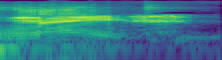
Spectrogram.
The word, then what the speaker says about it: knife: the K is silent. How you spell knife? He said, I'm in school, spell knife, N-I-F-E. He said, no, it got a K in it. He said, but you said knife. K would be cut knife. But they put the silent K.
